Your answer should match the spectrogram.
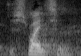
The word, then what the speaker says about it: Schweitzer: Schweitzer. Una pronunciación no alemana.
